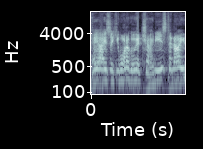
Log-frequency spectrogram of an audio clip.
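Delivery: very high, loud, rough character voice. Imagining Toad greeting a friend at his house: Toad voice. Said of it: "with his voice?".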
